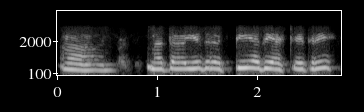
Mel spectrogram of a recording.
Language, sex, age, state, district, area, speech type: Kannada, female, 60+, Karnataka, Belgaum, rural, conversation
